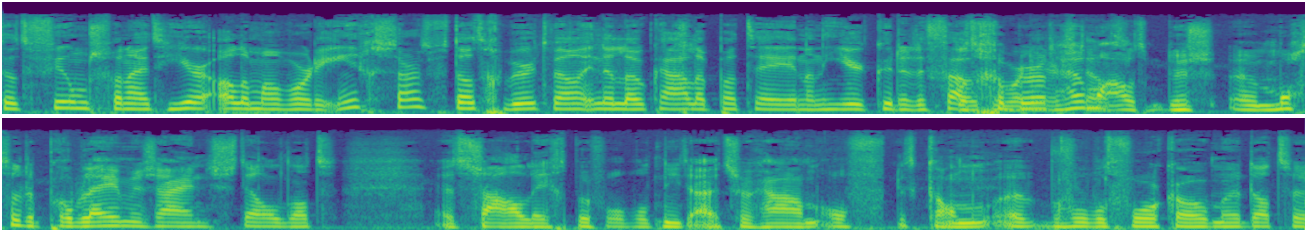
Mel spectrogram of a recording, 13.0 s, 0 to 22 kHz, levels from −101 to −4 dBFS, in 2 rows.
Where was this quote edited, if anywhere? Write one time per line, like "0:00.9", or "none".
0:05.7
0:10.9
